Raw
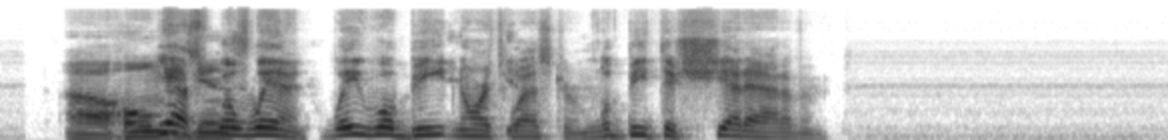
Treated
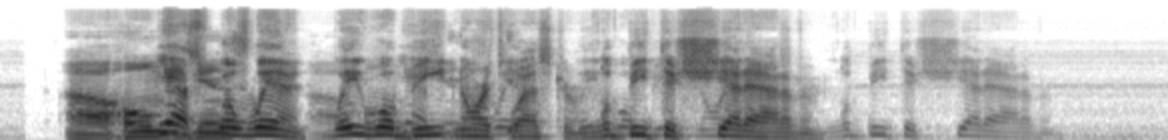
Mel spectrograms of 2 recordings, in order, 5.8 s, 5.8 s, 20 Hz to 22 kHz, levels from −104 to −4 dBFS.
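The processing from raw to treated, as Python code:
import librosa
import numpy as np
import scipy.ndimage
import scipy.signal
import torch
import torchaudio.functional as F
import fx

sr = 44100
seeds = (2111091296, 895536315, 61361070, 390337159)

y = x + 10.0 ** (-19.5 / 20.0) * np.pad(x, (int(1199 * sr / 1000.0), 0))[:len(x)]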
